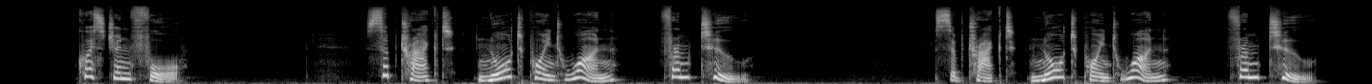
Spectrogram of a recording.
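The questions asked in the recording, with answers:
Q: Subtract 0.1 from 2.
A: 1.9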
